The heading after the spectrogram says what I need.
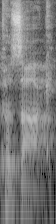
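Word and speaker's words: Pazaak: Pazak. Pazak. Pazak. Pazak. Pazak. Pazak. Pazak. There. We'll you can just go talk to uh they pronounce it pizzach in the damn game.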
